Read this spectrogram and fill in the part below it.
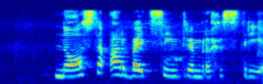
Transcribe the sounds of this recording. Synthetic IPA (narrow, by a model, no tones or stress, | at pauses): nɑːstəʔɐrbəjtsɛntrəmrəχəstri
